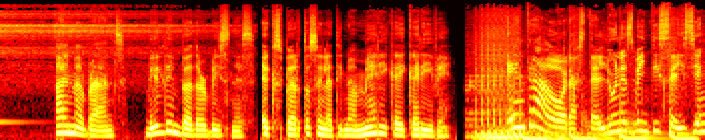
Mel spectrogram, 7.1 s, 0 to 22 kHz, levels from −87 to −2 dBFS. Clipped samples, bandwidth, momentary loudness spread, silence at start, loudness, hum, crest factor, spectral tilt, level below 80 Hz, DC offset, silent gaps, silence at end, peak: under 0.1%; over 20 kHz; 8 LU; 0 s; -12 LUFS; none; 12 dB; -4.5 dB/octave; -22 dBFS; under 0.1%; none; 0 s; 0 dBFS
